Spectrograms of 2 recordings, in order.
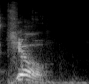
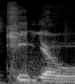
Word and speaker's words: Kyo: saying the main character of King of Fighters' name wrong this entire time, and it just never registered with me. Yo? Yeah, it's Kyo. Ah, Because Kiyo would just be, like, something completely Ryu.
